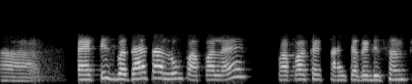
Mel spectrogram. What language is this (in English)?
Sindhi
